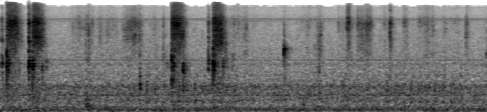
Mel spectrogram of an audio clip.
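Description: Small pump spray bottle of homemade alcohol ink (marker ink in rubbing alcohol) giving several short hissing spritzes onto paper doilies, two pairs of them about two seconds apart.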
